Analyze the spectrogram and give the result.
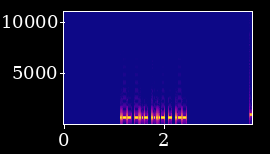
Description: Morse code, heard as a keyed tone, about 48 wpm, 700 Hz. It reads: WX4TW
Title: NA SOTA Activator Callsigns 50wpm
